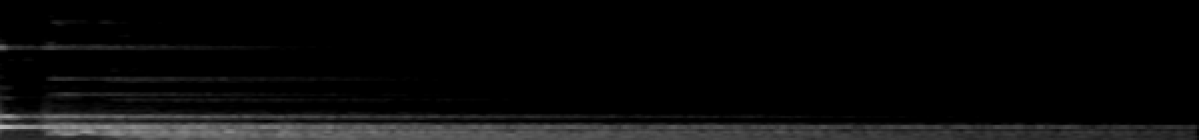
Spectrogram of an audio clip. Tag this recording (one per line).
electronic
witch
rpg
free-game-sfx
magician
effect
magic-touch
fairy
adventure
game
magic
fantasy
game-sound
wizard
magical
game-music
spell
